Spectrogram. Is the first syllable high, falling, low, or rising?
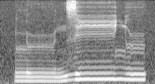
low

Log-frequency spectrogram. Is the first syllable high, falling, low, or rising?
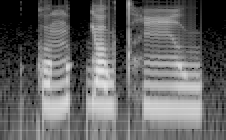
rising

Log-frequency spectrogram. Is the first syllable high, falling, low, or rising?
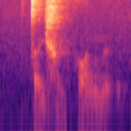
rising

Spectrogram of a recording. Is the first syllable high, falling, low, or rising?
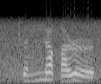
low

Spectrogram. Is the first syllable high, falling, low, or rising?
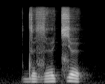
falling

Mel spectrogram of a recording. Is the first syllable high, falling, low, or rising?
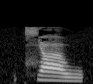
falling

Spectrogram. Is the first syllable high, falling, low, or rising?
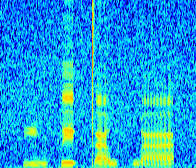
low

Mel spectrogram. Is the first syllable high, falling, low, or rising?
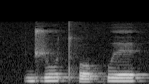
high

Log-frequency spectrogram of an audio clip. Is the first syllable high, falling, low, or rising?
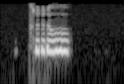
falling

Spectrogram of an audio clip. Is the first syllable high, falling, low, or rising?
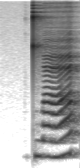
rising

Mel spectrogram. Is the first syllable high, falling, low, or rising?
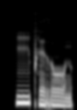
high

